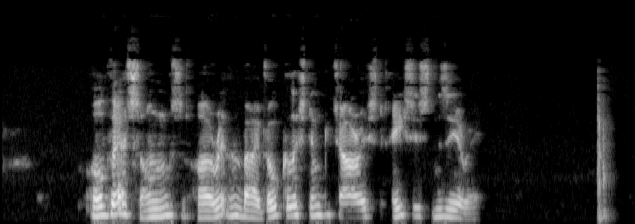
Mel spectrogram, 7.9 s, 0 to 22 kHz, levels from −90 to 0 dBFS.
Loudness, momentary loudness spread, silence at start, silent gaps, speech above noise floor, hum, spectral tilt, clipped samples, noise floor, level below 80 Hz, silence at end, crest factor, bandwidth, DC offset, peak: -18 LUFS; 15 LU; 1.1 s; none; 58 dB; none; -5 dB/octave; under 0.1%; -75 dBFS; -58 dBFS; 0.35 s; 18 dB; 9.2 kHz; under 0.1%; -2 dBFS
